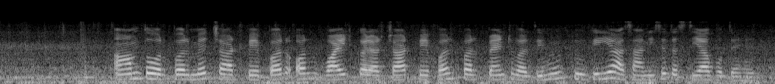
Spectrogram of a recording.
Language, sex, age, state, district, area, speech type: Urdu, female, 30-45, Uttar Pradesh, Balrampur, urban, spontaneous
